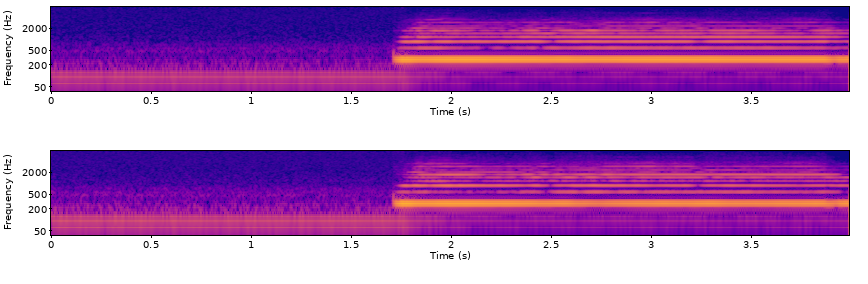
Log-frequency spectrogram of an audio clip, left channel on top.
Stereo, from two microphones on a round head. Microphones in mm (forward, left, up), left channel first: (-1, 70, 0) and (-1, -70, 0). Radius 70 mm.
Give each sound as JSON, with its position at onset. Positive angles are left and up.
{"t": 1.7, "sound": "a flute", "side_deg": -5, "distance_m": 1.6}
